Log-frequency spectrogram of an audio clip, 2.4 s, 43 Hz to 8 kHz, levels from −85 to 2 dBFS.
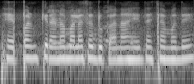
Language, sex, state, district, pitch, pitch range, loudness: Marathi, female, Maharashtra, Mumbai Suburban, 215 Hz, 210-220 Hz, -16 LUFS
